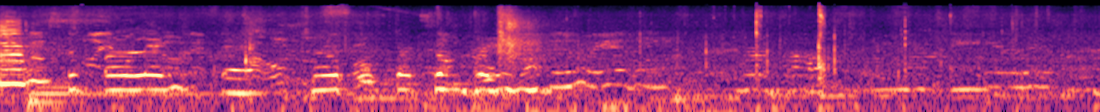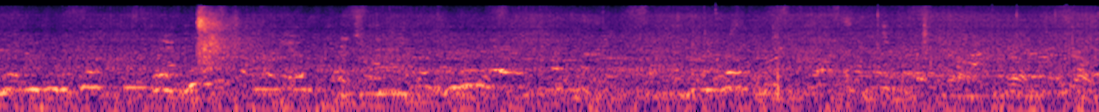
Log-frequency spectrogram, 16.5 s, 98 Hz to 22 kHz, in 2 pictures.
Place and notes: Grafton Street, Dublin, Ireland - A walk up Grafton Street
This recording was made walking up Grafton Street in Dublin. This a pedestrian street, usually quite busy as it is also a main shopping street. There is always lots of activity and especially buskers.
Recording was made with a Zoom H4N.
